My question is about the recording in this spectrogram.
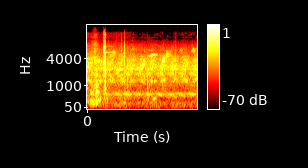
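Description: Quiet outdoor ambience with short, high chirps repeating throughout. A sharp click comes about a third of a second in, with a few fainter ticks after it, and a faint steady hum starts soon after the click.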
